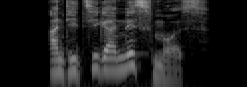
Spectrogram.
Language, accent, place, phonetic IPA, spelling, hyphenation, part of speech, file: German, Germany, Berlin, [antit͡siɡaˈnɪsmʊs], Antiziganismus, An‧ti‧zi‧ga‧nis‧mus, noun, De-Antiziganismus.ogg
- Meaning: antigypsyism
